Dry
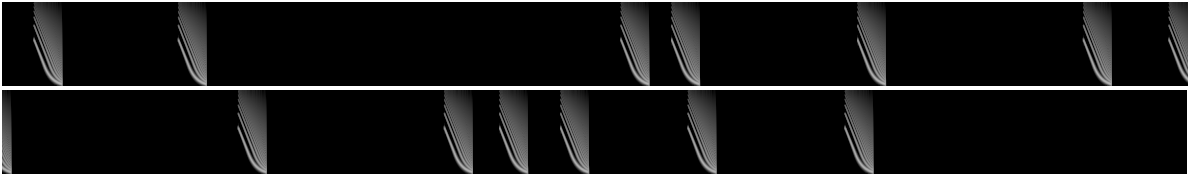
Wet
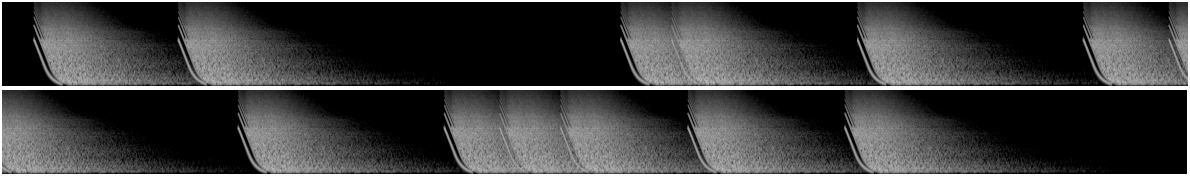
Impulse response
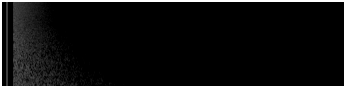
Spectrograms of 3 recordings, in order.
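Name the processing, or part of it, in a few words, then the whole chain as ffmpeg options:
PA in a hall: -filter_complex "[0:a]highpass=140,equalizer=frequency=4000:width_type=o:width=2.1:gain=7,aecho=1:1:189:0.562[link_01];[1:a]atrim=start_sample=2205[link_02];[link_01][link_02]afir=irnorm=-1:irlink=0"

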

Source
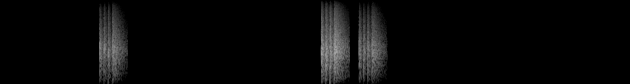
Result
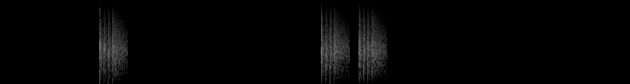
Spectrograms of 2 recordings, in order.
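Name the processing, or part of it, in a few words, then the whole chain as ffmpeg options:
serial compression, leveller first: -af "acompressor=threshold=-27dB:ratio=2.5,acompressor=threshold=-38dB:ratio=8,volume=3dB"

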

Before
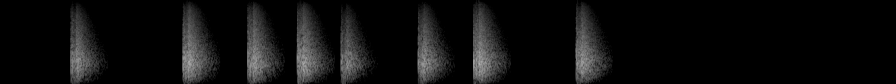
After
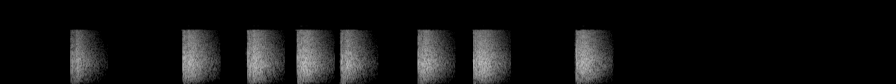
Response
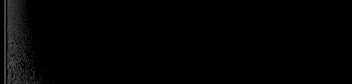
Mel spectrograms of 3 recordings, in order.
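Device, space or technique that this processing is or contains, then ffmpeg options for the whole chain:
low-bitrate web radio: -af "dynaudnorm=framelen=570:gausssize=7:maxgain=14.5dB,alimiter=limit=-9dB:level=0:latency=1:release=30,volume=3.5dB" -ar 11025 -c:a libmp3lame -b:a 32k

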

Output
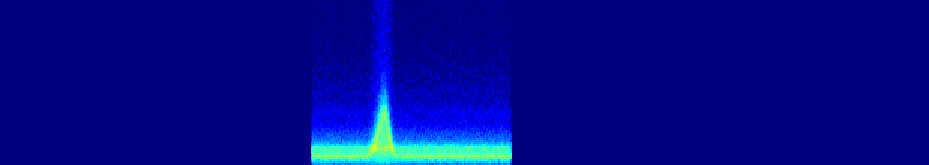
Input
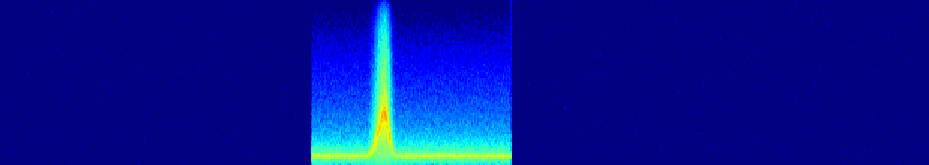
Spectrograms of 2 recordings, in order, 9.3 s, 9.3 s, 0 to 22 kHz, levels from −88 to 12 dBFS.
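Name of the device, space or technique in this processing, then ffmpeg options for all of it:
pocket radio on a weak battery: -af "highpass=300,lowpass=3200,aeval=exprs='sgn(val(0))*max(abs(val(0))-0.00251,0)':channel_layout=same,equalizer=frequency=2300:width_type=o:width=0.53:gain=11,volume=-8dB"

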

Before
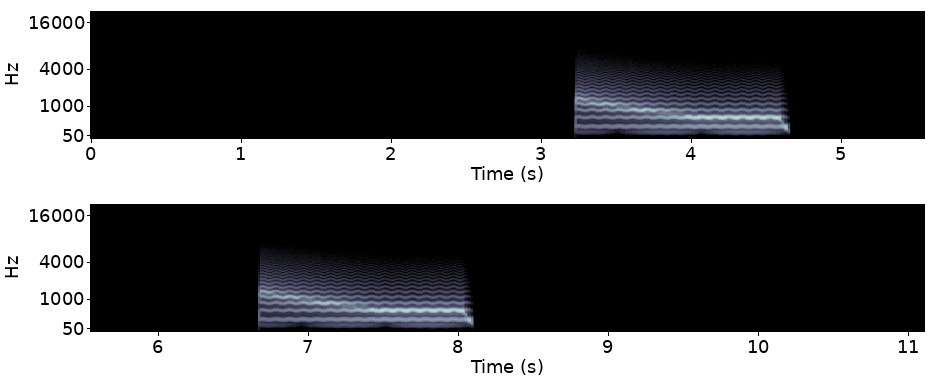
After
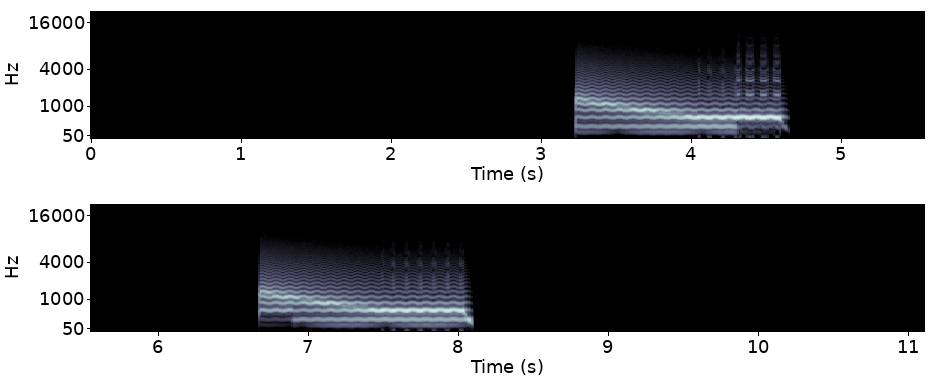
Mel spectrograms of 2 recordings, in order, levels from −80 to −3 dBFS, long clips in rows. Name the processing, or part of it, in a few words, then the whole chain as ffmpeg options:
limiter into clipper: -filter_complex "[0:a]asplit=3[link_01][link_02][link_03];[link_01]afade=type=out:start_time=4.3:duration=0.02[link_04];[link_02]lowshelf=frequency=380:width_type=q:width=3:gain=-12.5,afade=type=in:start_time=4.3:duration=0.02,afade=type=out:start_time=6.89:duration=0.02[link_05];[link_03]afade=type=in:start_time=6.89:duration=0.02[link_06];[link_04][link_05][link_06]amix=inputs=3:normalize=0,alimiter=limit=-14.5dB:level=0:latency=1:release=393,asoftclip=type=hard:threshold=-16.5dB,volume=5.5dB"

